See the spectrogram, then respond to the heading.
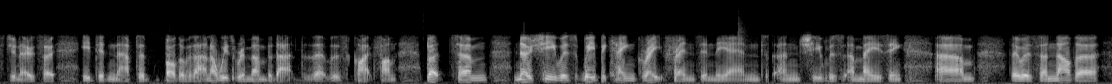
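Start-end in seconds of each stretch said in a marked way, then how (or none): none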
